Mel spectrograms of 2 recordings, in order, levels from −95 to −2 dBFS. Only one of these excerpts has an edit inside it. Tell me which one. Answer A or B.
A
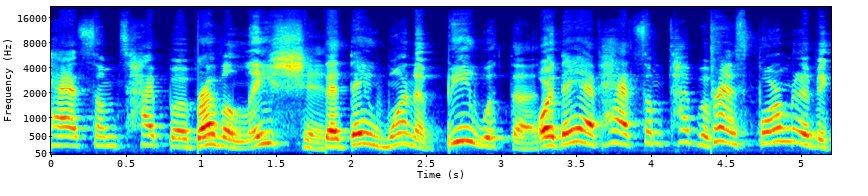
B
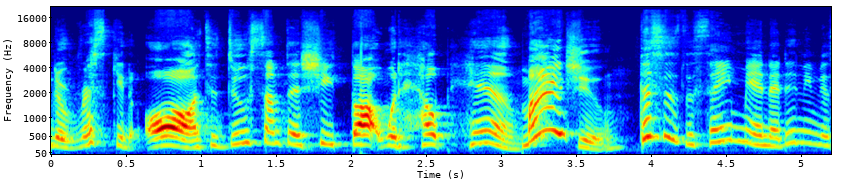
A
